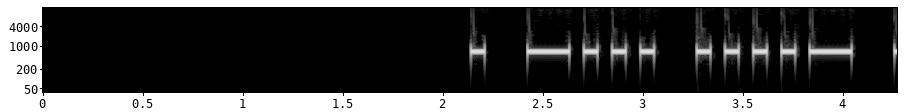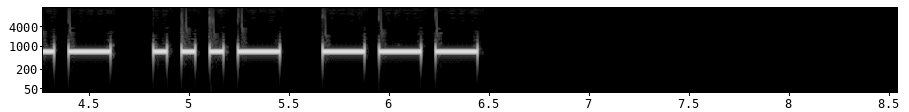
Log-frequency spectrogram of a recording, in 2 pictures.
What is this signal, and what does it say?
Morse code, heard as a keyed tone, about 17 wpm, 700 Hz. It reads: EB4AVO
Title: DXCC-100 Call Signs - 6 Characters - Repeated 3x - 17wpm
